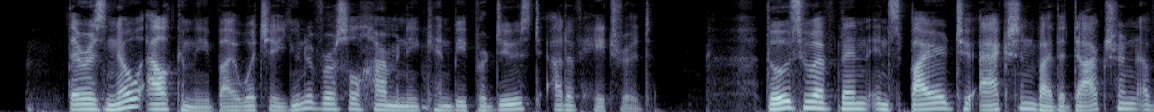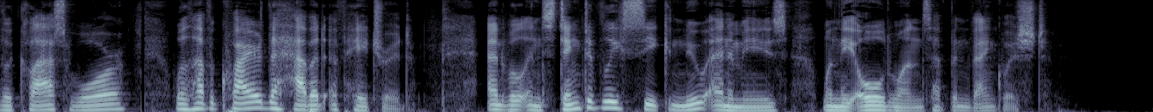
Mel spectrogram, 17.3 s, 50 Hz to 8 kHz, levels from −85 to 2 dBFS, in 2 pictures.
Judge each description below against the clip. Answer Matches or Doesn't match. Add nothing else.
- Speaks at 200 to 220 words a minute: Doesn't match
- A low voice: Matches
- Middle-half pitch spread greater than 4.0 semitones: Matches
